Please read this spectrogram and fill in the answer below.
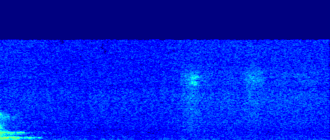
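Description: The last syllable of a man's speech fades out, followed by a pause with only faint room hiss.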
